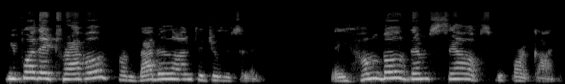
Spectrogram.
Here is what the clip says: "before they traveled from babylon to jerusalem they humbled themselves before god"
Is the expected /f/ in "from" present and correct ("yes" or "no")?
yes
